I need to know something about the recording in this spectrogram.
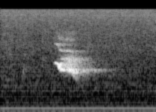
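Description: A single short high-pitched cry, about half a second long and sliding slightly downward, about a second in, over a faint steady hum from the sound system.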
